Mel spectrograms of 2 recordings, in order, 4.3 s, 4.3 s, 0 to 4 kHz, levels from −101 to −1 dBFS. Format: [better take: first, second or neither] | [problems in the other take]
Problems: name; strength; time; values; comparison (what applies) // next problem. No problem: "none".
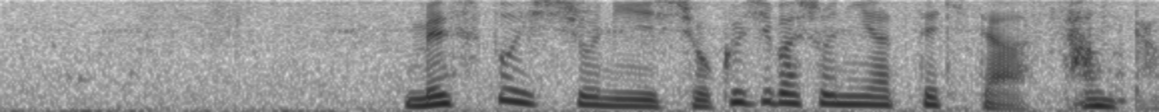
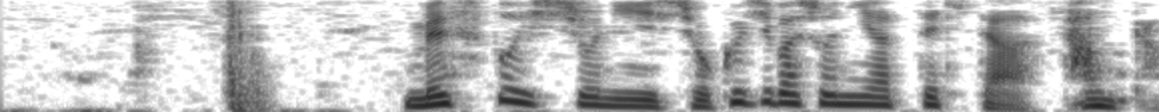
first | noise reduction (classical method Wiener filter)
